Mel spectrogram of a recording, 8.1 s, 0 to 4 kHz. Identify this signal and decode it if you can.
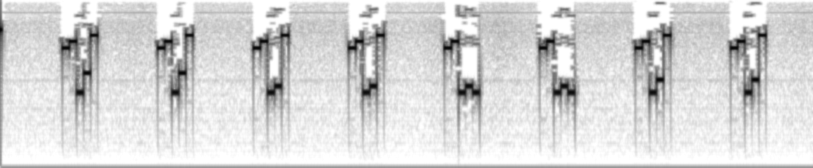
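Five-tone selective call (ZVEI), heard as quick runs of five tones, tones of about 70 ms. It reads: 89140 89140 89120 89120 89121 89121 89130 89130
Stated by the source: Five-tone ZVEI selective call received by SDR.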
